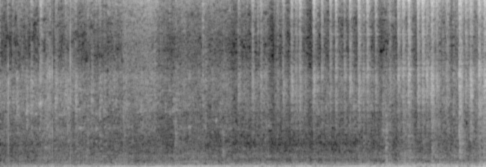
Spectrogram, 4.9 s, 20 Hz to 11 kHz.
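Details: 1965 Ford F100 V8 after fiddling with the choke: low, steady burble that evens out and gains a little as it warms, no knocks or misses; healthy idle with choke fully open, not fully warmed up.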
